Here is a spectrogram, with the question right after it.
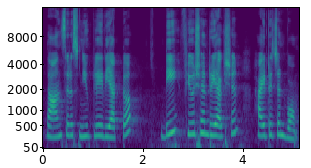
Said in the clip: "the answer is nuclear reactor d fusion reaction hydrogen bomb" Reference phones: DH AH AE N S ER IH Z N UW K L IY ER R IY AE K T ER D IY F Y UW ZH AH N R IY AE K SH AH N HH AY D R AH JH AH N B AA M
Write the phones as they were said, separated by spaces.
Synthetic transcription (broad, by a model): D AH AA N S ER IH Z N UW K L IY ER R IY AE K T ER D IY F Y UW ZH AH N R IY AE K SH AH N HH AY D R AH JH AH N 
